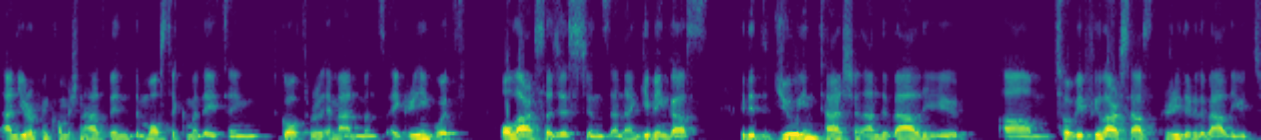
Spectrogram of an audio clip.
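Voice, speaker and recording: Earnest man giving halting thanks. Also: a little high, a little mellow. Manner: earnest, halting, with many fillers. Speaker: project lead investigator. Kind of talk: formal thanks at an online event.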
